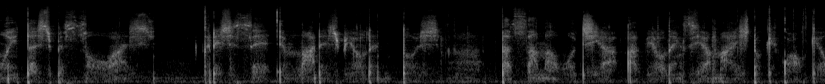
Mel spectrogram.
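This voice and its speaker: Against noticeable background noise, a woman whispers at a very slow pace. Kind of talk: whispered ASMR talk about psychology. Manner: whispered, soft-spoken.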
